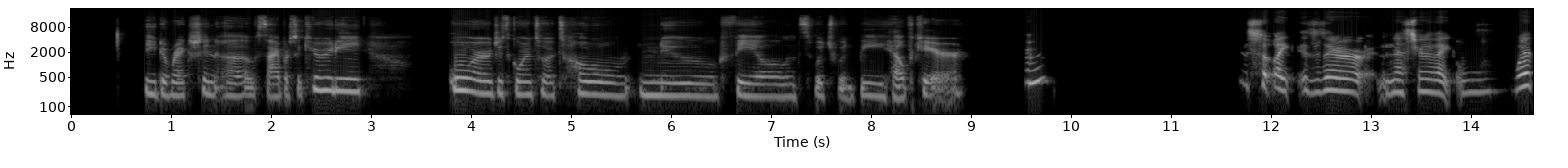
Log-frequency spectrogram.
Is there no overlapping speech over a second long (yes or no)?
yes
